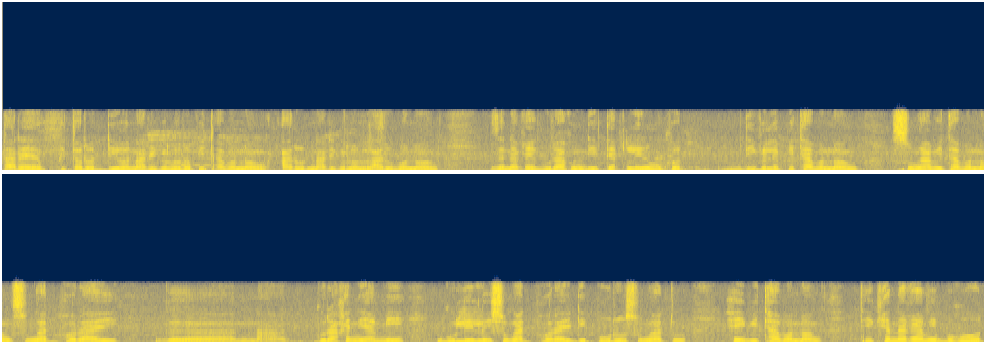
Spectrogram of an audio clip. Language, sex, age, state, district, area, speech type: Assamese, female, 60+, Assam, Nalbari, rural, spontaneous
